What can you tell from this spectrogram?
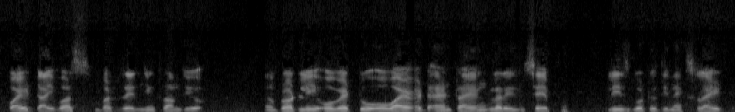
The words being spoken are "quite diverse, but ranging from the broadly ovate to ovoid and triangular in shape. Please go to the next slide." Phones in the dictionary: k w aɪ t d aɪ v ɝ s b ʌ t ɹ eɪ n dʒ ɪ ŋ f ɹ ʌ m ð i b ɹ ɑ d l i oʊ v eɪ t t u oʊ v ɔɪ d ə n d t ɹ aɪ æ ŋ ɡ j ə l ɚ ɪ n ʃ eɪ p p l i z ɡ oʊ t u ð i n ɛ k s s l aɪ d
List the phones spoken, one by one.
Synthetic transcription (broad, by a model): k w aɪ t d aɪ v ɝ s b ʌ t ɹ eɪ n dʒ ɪ ŋ f ɹ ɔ m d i b ɹ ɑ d l i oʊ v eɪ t t u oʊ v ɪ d ə n d t ɹ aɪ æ ŋ ɡ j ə l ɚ ɪ n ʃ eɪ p p l i z ɡ oʊ t u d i n ɛ k s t l aɪ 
